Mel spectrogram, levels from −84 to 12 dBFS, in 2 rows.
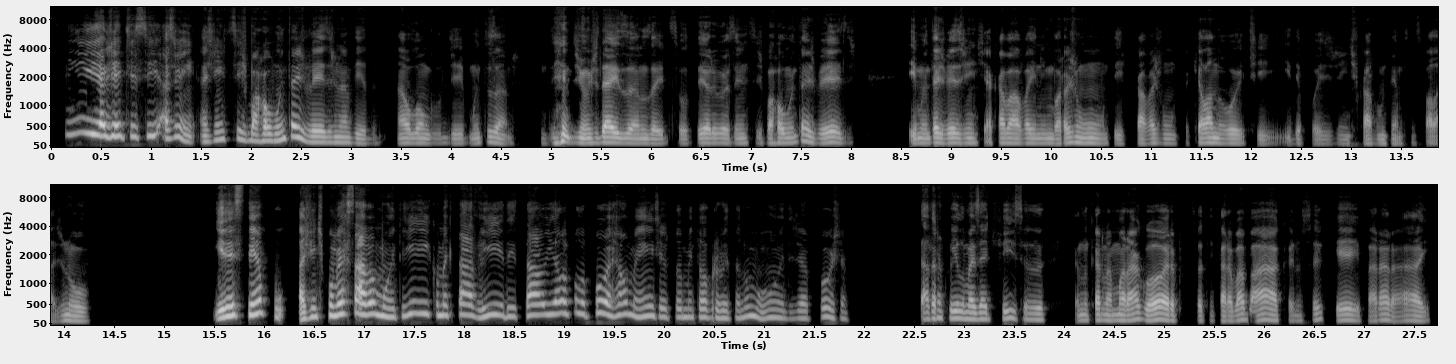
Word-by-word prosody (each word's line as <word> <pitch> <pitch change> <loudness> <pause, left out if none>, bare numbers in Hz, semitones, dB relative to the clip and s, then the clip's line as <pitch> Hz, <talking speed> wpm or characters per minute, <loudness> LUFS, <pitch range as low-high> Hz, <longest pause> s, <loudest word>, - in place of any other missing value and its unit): E 320 +1 +3
a 275 - +12
gente 260 -1 +4
se 275 +4 -1
assim, 210 - 0
a 135 - -2
gente 185 +5 -4
se 210 - -5
esbarrou 160 -3 +2
muitas 210 +8 +3
vezes 130 -5 +2
na 125 -1 -2
vida, 105 -2 -7 0.2
ao 110 +1 -1
longo 110 -1 -5
de 105 -2 -10
muitos 115 +4 -6
anos. 110 -1 -7 0.5
De 115 -1 -2
uns 110 +1 0
10 120 -3 +5
anos 105 -1 -1
aí 100 0 -2
de 100 - -26
solteiro, 110 +2 -3
a 110 - -2
gente 105 +1 -9
se - - -19
esbarrou 110 +1 -2
muitas 130 +4 -3
vezes, 115 0 -2 0.5
e 105 - -4
muitas 110 +1 0
vezes 110 +1 0
a - - -5
gente 110 -1 -7
acabava 110 -1 -2
indo 105 0 -5
embora 105 +1 -3
junto 110 -3 -3
e 95 - -11
ficava 100 +3 -7
junto 105 -2 -12
aquela 115 +1 -1
noite 105 -2 -6
e - - -16
depois 95 0 -14
a 90 - -21
gente 95 -1 -18
ficava 105 -2 -7
um 95 - -8
tempo - - -14
sem - - -29
se - - -37
falar - - -7
de 115 +4 -11
novo. 110 -4 -2 1.2
E 180 - +8
nesse 230 +2 +8
tempo 255 -5 +4
a 155 - +8
gente 205 +6 +1
conversava 265 +2 +7
muito: 220 -4 +2
"E 255 - +1
aí 280 -1 -2
como 240 -2 0
é - - 0
que - - -19
está 255 -2 +1
a - - +2
vida 225 +2 -1
e 210 - -3
tal?". 245 +4 +2
E 260 - -1
ela 280 0 +2
falou: 275 -1 -4
"Pô, 295 -1 +3
realmente 230 -3 -1
eu 200 - -4
também 195 +1 -5
estou 195 0 -3
aproveitando 180 +1 -5
muito 180 -5 -4
e - - -18
já, 170 -1 -7
poxa, 180 -6 -6 0.7
está - - -4
tranquilo 170 0 -1
mas 150 -1 +1
é 155 - +1
difícil, 160 +1 -6 0.4
eu 120 - -10
não 125 - -6
quero 130 +1 -2
namorar 125 0 0
agora 135 -2 +4
porque - - -26
só - - -5
tem 115 0 -24
cara 110 -1 -3
babaca 130 -1 -2
e - - -12
não 115 - -15
sei 135 +4 -10
o - - -18
quê 130 0 -2
e - - -12
tarará". 120 -3 -5
130 Hz, 235 wpm, -23 LUFS, -, 1.2 s, a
